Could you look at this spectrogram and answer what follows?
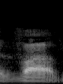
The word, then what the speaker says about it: vav: In Hebrew, the sixth letter is vav, like we pronounce a vav, V-O-W.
